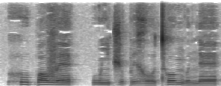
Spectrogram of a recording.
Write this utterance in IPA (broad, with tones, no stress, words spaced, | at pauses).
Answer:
hu˦ɓɔ˦vɛ˦ | wĩ˨t͡ʃʊ˨pɪ˨ ɣo˨tʰo˦ŋʊ˨ nɛ˦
